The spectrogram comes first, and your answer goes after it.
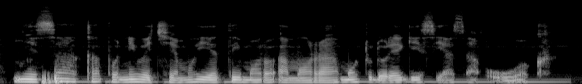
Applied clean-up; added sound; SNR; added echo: none; Bass guitar; 14 dB; none.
